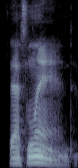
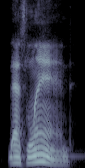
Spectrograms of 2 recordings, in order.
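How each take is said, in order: No difference in how they are said.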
